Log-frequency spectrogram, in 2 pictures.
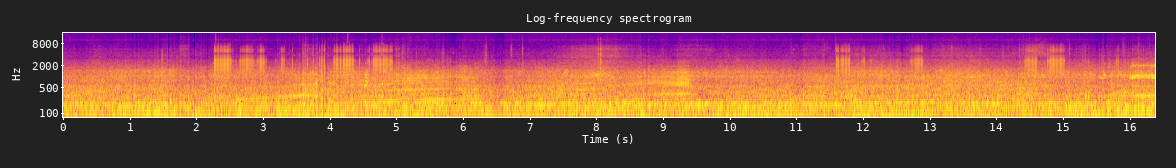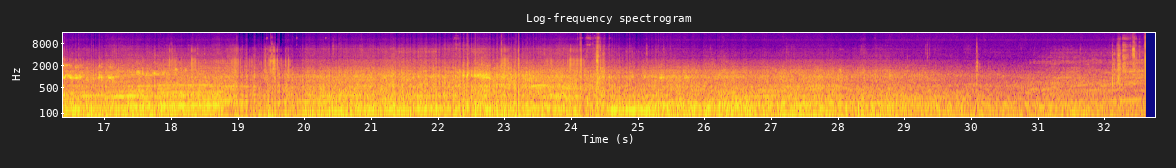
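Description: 2015 Ford Focus 1.0 EcoBoost turbocharged three-cylinder, heard from inside the cabin, revving up and falling off again and again as the car is driven hard, over a heavy low rumble of road and tyre noise. Brief tyre squeals come in several times, and the engine settles lower near the end.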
